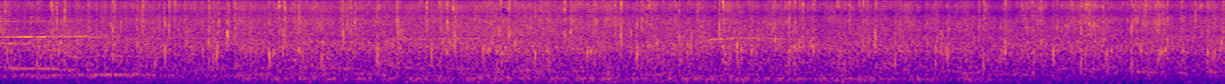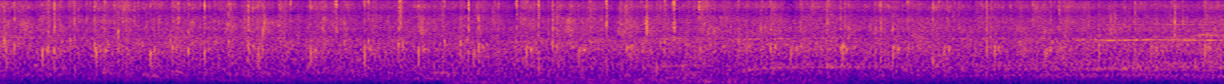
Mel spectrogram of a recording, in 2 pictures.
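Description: A nearby crowd claps hands.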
